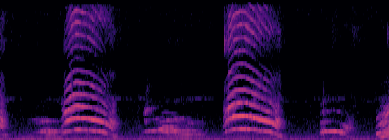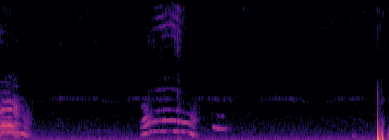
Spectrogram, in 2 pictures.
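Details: Two-week-old kittens near feeding time give loud, clear, arched mews spaced about a second or two apart, some strained and harmonic-rich, in a quiet room ending with a sharp click.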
